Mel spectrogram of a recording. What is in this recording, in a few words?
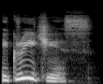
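"egregious", British English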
